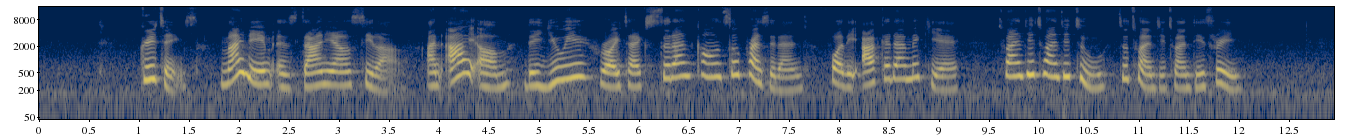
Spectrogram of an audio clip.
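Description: A young woman speaks brightly through a microphone.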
